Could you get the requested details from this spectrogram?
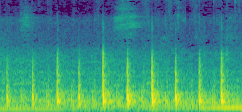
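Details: Fiat Uno/Fiorino with the wheel lifted: sharp, hollow knocks about four a second as the steering rack end is rocked by hand. A worn steering rack bushing causes suspension knocking over bumps and cobblestones.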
